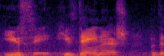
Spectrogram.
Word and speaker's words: Jussi: Um, Adrian said, "Okay, Jussi Adler Olsen pronounces his first name kind of like Jussi.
